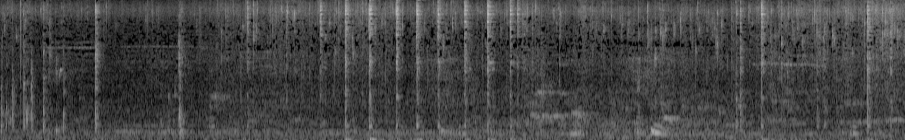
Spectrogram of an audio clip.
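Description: Besan-battered onion rings deep-frying in hot oil in a steel kadhai: a steady sizzling hiss with sharp crackles, a regular run of about two a second in the middle. A metal spatula stirs and moves the rings in the pan.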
